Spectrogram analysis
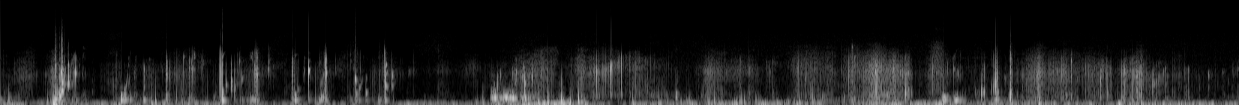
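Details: Close-up stomach growling recorded for ASMR: loud, continuous gurgling and bubbling rumbles with sharp pops, ordinary bowel sounds.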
